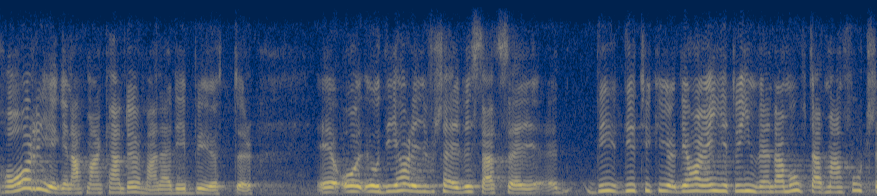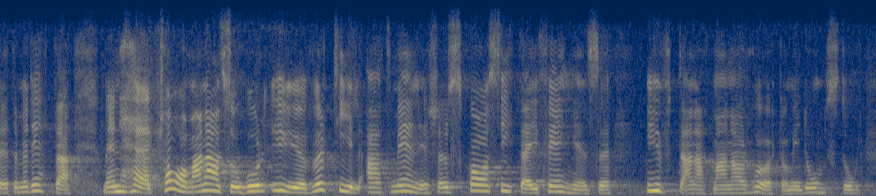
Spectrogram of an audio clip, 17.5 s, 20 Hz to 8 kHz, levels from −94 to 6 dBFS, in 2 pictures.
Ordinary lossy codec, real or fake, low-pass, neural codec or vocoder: Opus, 32 kbps; real; 7.2 kHz; none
